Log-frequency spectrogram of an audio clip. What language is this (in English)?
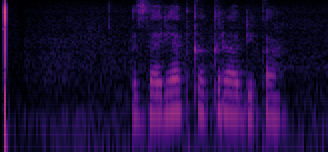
Russian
